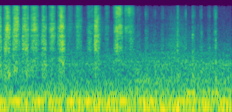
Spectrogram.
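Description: A small brush scrubs rusty metal with quick, scratchy strokes.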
